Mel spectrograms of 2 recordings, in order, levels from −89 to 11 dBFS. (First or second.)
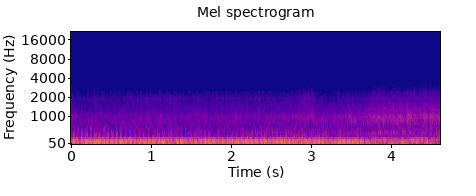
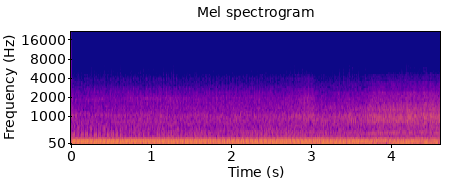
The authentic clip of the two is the second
